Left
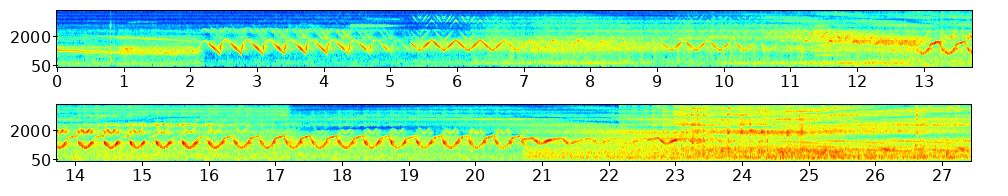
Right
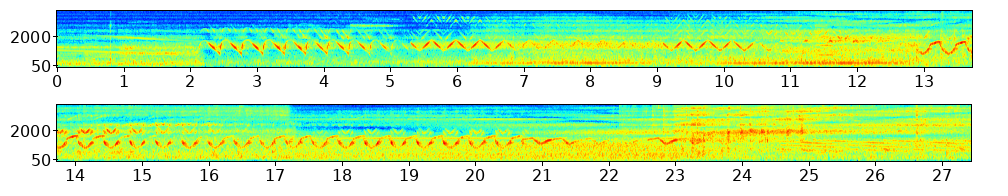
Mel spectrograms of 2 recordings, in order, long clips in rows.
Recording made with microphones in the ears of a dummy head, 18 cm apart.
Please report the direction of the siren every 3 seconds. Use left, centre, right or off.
right, right, right, right, centre, left, left, left, left.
